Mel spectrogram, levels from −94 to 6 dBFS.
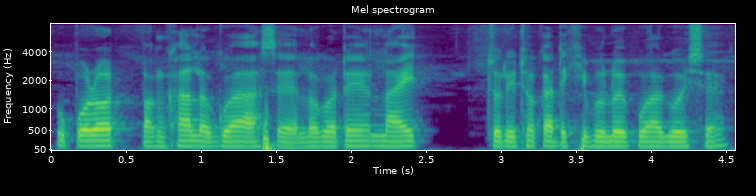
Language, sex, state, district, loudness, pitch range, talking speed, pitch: Assamese, male, Assam, Hailakandi, -17 LUFS, 115-125 Hz, 145 wpm, 115 Hz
